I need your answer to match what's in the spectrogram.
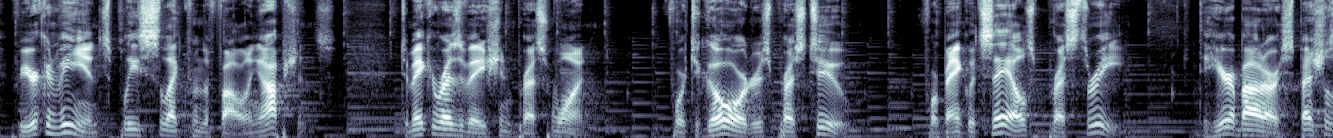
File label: Main Menu Auto Attendant with music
